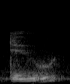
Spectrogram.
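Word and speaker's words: du: Many books that I read make a big deal about whether somebody addresses someone else with the formal do, and it's spelled D-U.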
